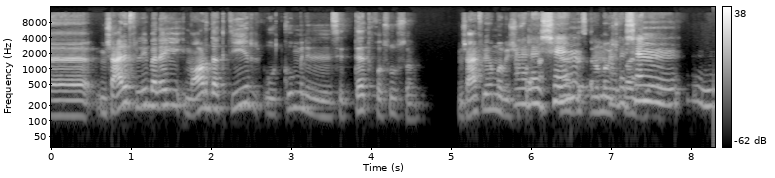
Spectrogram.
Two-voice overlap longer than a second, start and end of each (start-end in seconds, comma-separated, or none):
5.8-7.5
